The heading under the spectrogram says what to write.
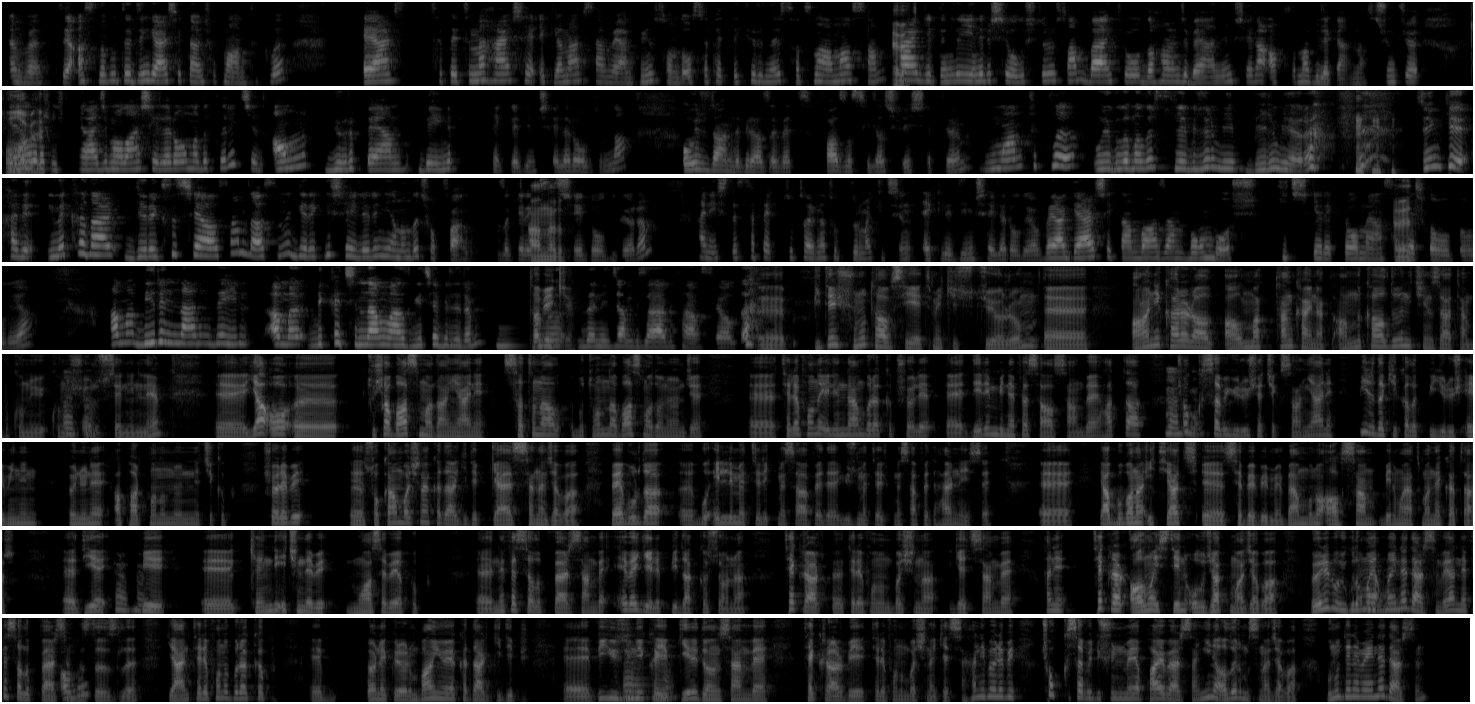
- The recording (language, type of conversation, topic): Turkish, advice, Kontrolsüz anlık alışverişler yüzünden paranızın bitmesini nasıl önleyebilirsiniz?
- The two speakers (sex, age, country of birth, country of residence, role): female, 25-29, Turkey, Greece, user; male, 25-29, Turkey, Germany, advisor
- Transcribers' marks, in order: tapping; other background noise; distorted speech; chuckle; chuckle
